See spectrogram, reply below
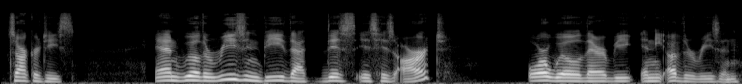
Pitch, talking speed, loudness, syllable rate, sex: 160 Hz, 145 wpm, -17 LUFS, 4.4 syllables/s, male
